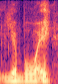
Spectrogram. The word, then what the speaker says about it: Yeboah: I am now going to read his name as Kenny Yeboah from now on, because that's what it looks like.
